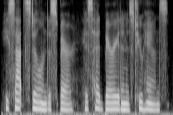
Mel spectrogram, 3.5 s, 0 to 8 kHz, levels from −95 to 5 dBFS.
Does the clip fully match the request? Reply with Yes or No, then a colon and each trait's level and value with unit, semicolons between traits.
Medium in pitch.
Yes: medium, 165 Hz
